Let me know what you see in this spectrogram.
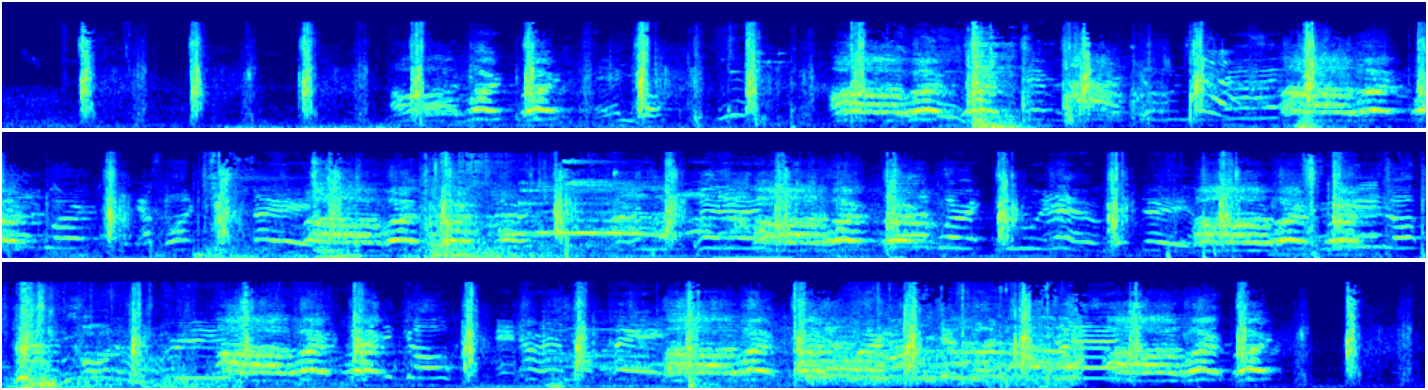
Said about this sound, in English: People are chanting and cheering on the train before you even get to the station. There's a sense of camaraderie because Philly loves their sports teams.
